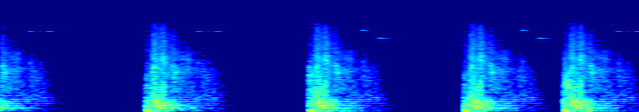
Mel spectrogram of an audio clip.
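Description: Gunfire in the game Half-Life: Opposing Force, four loud separate shot blasts each ringing out in a decaying tail, spaced about a second or so apart with silence between.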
